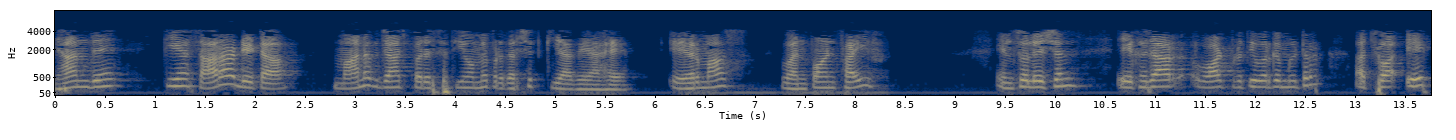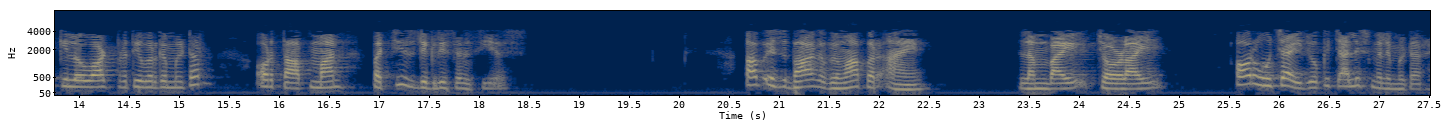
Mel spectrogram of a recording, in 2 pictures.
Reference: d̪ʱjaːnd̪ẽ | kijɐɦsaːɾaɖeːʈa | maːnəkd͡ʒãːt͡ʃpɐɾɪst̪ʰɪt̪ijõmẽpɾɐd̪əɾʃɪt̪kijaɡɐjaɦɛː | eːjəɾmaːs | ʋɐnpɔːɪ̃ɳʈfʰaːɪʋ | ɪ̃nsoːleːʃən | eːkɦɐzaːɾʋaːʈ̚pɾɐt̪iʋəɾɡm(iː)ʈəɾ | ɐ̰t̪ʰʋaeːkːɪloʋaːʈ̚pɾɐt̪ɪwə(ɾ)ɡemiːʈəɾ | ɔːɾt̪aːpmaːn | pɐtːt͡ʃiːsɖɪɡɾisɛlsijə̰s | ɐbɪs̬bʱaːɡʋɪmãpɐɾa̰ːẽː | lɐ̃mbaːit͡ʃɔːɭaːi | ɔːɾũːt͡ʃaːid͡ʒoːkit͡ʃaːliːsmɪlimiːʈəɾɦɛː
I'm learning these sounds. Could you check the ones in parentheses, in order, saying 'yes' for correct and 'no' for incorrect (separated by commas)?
yes, yes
